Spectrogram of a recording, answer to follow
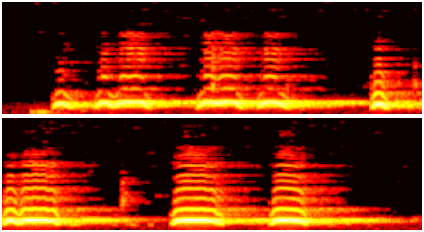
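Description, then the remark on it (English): A great horned owl gives deep, resonant hoots in rhythmic bursts of two or three, each series separated by short pauses. The calls are clear, with no talking. “So great horned owls.”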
